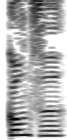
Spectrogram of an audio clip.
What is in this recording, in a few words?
"gongzi", Chinese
